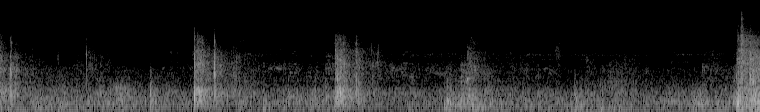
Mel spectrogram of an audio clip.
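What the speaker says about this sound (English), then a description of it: "It's all Diwali around with a lot of fireworks." Diwali fireworks and firecrackers bursting around a neighbourhood in Panchkula, with repeated sharp loud bangs and crackles at irregular intervals over a constant background rumble.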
